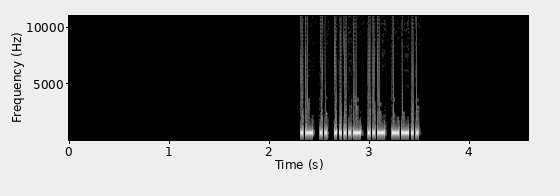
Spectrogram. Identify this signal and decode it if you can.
Morse code, heard as a keyed tone, about 52 wpm, 700 Hz. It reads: AI4UZ
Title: USA Call Signs - 5 Characters - Repeated 3x - 50wpm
